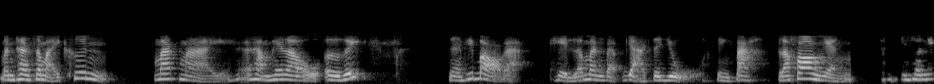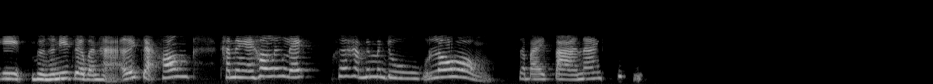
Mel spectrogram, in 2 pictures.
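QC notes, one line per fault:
No faults found in the speech. Nothing needed a time stamp, so there is nothing to log.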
